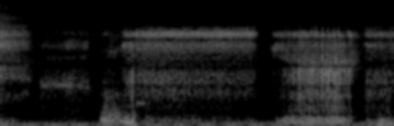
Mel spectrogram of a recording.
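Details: Loud, rattling snores on breathing in from an adult man asleep, over steady room hum; heavy snoring during sleep.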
